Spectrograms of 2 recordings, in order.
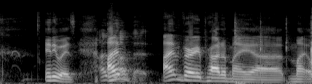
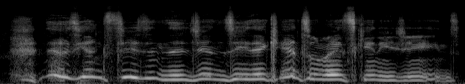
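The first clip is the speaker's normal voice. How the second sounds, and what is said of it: Put-on old man voice. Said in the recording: “old man voice”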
